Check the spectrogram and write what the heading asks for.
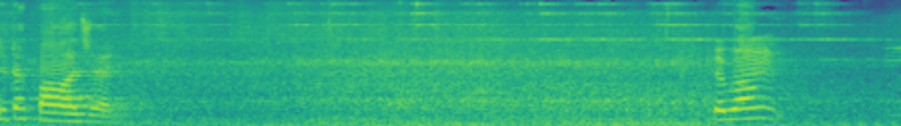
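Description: A loud rumbling noise lasting about four seconds, swelling toward the middle and easing off, with no clear pitch or rhythm.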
